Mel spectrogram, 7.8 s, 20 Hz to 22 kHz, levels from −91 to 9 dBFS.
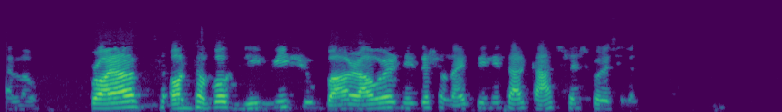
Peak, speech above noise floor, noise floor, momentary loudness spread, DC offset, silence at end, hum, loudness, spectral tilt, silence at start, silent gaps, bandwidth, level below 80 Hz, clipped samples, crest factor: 0 dBFS; 67 dB; -87 dBFS; 19 LU; under 0.1%; 1.75 s; none; -19 LUFS; -7.5 dB/octave; 0.05 s; none; 4.5 kHz; -76 dBFS; under 0.1%; 20 dB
